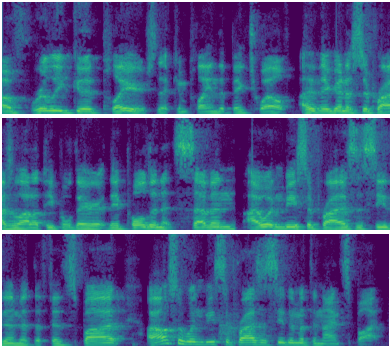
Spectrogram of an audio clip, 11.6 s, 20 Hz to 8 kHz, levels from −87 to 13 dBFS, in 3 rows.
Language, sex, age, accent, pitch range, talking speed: English, male, 20-39, American, 130-150 Hz, 260 wpm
